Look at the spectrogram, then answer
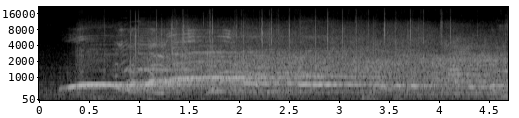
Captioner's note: audience cheers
